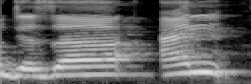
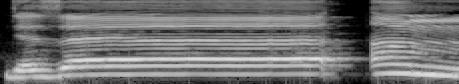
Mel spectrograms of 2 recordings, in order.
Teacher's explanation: കാരണം അവിടെ ജസം എന്ന് പറയണം അൻ എന്ന് നമ്മൾ ഓതില്ല അവിടെ മാറ്റിമറിച്ചു അൻ എന്നുള്ളതിനെ അം എന്നാക്കി മാറ്റിമറിച്ചു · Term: ഇഖലാബ്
